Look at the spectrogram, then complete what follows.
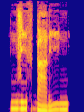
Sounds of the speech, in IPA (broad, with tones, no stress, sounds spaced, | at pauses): n z i˥ θ ɠ a˨ ɾ i˥ ŋ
